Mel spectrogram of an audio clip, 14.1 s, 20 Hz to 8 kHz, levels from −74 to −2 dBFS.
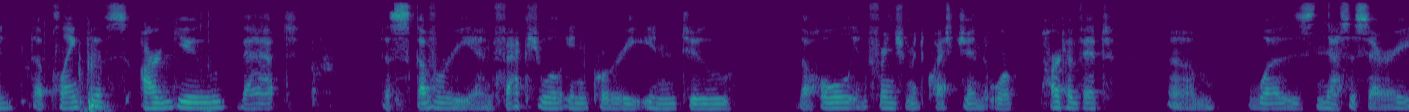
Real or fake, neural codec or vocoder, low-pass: real; none; 7.2 kHz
